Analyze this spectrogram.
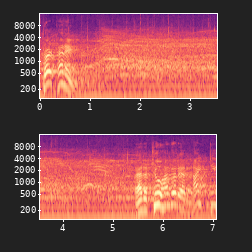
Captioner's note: applause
